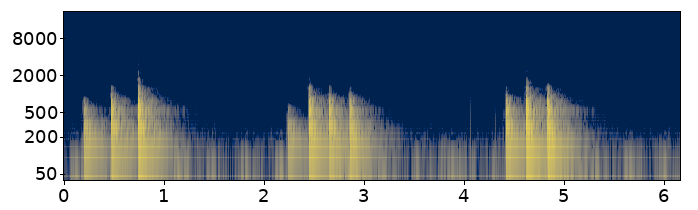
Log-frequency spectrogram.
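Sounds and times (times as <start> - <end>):
knocking on a door: 0.2 - 1.0, 2.2 - 3.1, 4.4 - 5.2.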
